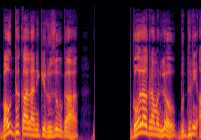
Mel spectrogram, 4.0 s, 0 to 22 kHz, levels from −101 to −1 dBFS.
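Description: At 1.88 s the speech cuts off mid-flow into a playback stall, about 0.73 s of silence until 2.61 s, likely the player starving for data. The waveform shows a flat line, and the spectrogram shows a blank vertical band.

From 2.61 s to the end, time-compressed catch-up speeds delivery to about 1.1 times normal at unchanged pitch. Tiny cross-faded cuts leave closely spaced seams in the spectrogram.

At 3.05 s, compressed frames skipped drop roughly one frame, around 20 ms of audio. The speech jumps ahead by that much, and this shows as a narrow discontinuity in the harmonic traces.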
